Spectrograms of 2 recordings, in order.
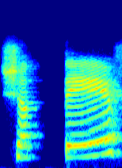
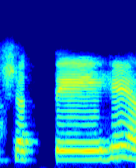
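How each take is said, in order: First: The final sound is an f. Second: The final sound is a breathy h. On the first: The speaker calls it right. "ಶಕ್ತೇಫ್ ಅಂತ ಬರ್ಬೇಕು ಆ sound" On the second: The speaker calls it wrong. "ಶಕ್ತೇಹೇ ಅಂತ ಇದೆ"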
